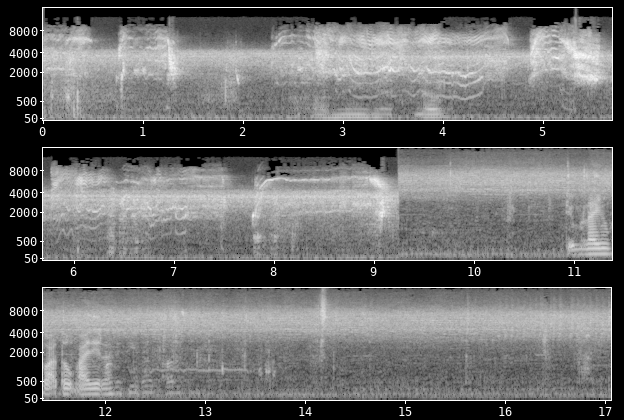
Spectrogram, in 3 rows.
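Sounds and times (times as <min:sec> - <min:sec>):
baby monkey screaming: 0:00.0 - 0:01.4, 0:02.3 - 0:14.7.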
